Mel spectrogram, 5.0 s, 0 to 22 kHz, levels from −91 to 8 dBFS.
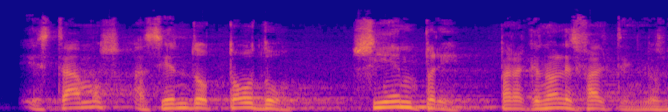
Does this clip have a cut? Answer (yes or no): no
